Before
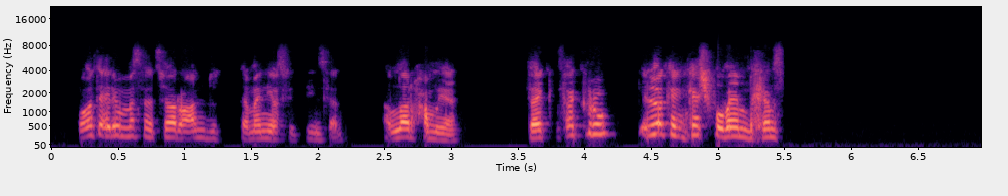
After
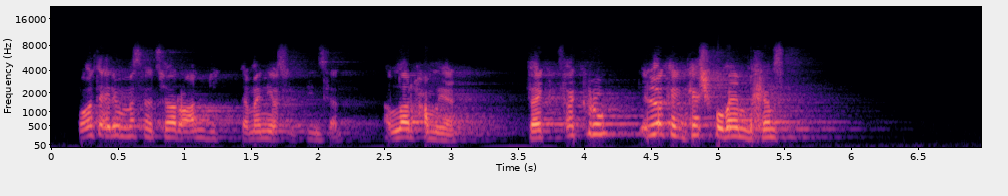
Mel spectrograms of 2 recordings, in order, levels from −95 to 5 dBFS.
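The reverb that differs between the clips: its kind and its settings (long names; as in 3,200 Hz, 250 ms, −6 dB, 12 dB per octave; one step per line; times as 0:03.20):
comb and all-pass reverb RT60 1.1 s, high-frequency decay 0.75×, pre-delay 35 ms, DRR 14.5 dB
level −1 dB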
